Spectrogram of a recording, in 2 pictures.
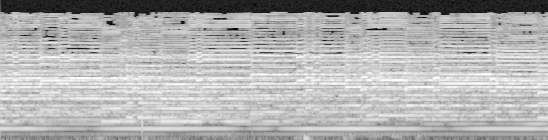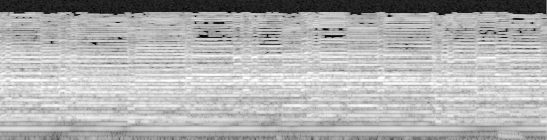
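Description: Bagpipe music: a steady drone held under a moving melody.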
